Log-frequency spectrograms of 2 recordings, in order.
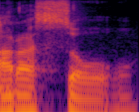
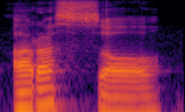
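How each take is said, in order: First: The final vowel is a rounded 'o' sound. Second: The final vowel is an open 'eo' sound. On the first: The speaker calls it wrong. "It's not araso. Like so is different" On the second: The speaker calls it right. "they have E O. So it's like araso"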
